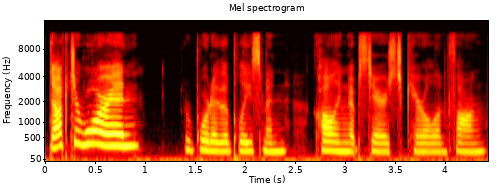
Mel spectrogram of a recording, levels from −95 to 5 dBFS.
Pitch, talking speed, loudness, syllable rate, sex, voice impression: 225 Hz, 150 wpm, -18 LUFS, 5.4 syllables/s, female, feminine, slightly adult-like, slightly fluent, slightly cute, slightly intellectual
